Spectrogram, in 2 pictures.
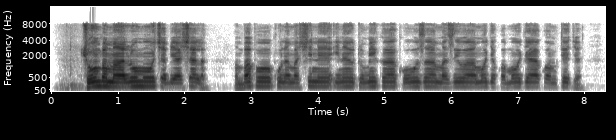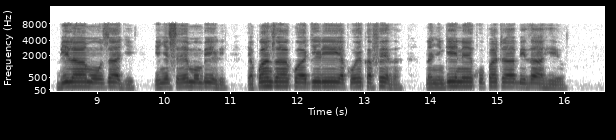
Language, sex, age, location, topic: Swahili, male, 25-35, Dar es Salaam, finance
